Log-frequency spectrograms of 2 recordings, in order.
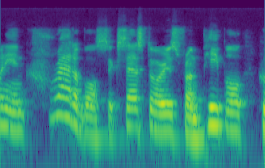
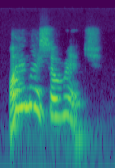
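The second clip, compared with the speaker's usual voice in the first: higher, softer asking; 10 semitones higher, 3 dB quieter than usual. Shown as a demonstration. Speaker demoing the new question to himself, higher and softer. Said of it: "What would the question be?".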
